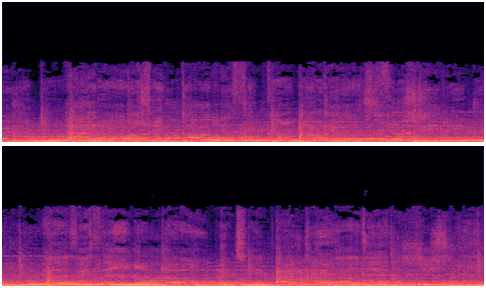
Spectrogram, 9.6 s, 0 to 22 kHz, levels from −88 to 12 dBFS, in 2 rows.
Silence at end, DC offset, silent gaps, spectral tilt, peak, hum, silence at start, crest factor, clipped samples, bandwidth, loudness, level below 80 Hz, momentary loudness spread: 0 s; under 0.1%; none; -6.5 dB/octave; -4 dBFS; none; 0 s; 12 dB; under 0.1%; 13 kHz; -16 LUFS; -32 dBFS; 4 LU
